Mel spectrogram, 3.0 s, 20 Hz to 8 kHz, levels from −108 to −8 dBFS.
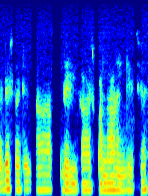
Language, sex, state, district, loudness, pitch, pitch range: Bengali, male, West Bengal, Malda, -40 LUFS, 115 Hz, 110-120 Hz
